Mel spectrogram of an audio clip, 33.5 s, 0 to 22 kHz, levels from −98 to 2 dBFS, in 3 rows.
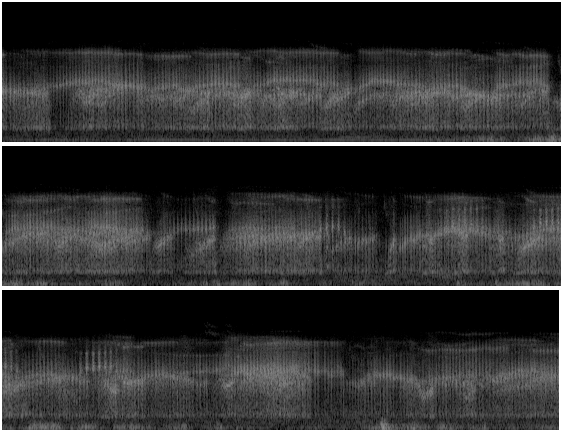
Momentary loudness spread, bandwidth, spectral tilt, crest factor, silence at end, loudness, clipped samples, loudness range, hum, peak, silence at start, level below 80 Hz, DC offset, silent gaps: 9 LU; 16 kHz; -3.5 dB/octave; 22 dB; 0 s; -48 LUFS; under 0.1%; 4 LU; none; -28 dBFS; 0 s; -70 dBFS; under 0.1%; none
